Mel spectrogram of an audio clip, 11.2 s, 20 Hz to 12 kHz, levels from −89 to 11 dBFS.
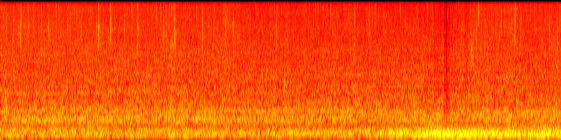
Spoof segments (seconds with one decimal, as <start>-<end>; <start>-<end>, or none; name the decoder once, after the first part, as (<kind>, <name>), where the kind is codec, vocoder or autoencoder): none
